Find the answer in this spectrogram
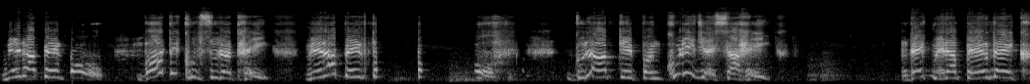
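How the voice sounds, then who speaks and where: High, bright older man mocking slowly. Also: animated. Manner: mocking, drawn-out taunts. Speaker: live-stream participant. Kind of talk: heated online argument.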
